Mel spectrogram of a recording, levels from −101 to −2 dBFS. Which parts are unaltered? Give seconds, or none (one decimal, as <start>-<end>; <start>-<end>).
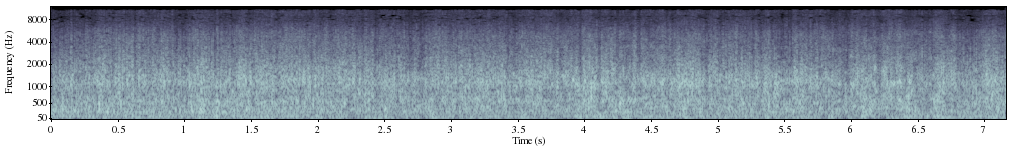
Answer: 0.0-3.7; 4.6-5.8; 6.8-7.2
